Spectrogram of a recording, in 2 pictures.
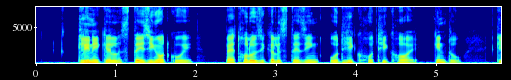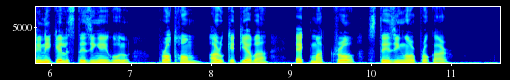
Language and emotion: Assamese, neutral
